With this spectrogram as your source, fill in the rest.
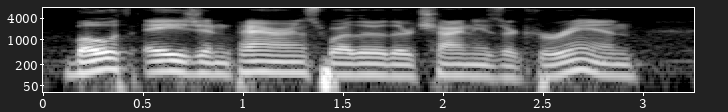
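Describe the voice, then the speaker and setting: Over music in the background, a man with an American accent talks at a moderate pace. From US West Coast, rural Oregon. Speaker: podcast co-host. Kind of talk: casual chat.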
